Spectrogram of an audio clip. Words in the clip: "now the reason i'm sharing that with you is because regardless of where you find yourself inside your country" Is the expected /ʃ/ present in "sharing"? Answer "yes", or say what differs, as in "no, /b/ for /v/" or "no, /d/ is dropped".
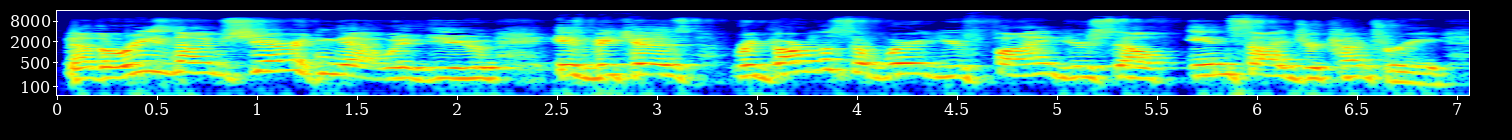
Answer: yes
